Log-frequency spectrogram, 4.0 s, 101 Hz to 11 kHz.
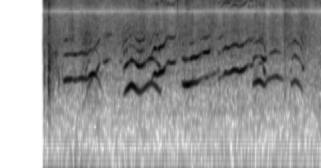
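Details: Newborn puppies of Ari's G litter, in their first four days, 1–4 October 2012, giving thin squeaky whimpers: overlapping wavering rising-and-falling whines, several voices at once, continuous after a brief silent start.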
